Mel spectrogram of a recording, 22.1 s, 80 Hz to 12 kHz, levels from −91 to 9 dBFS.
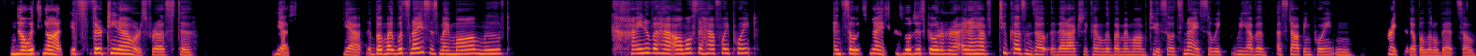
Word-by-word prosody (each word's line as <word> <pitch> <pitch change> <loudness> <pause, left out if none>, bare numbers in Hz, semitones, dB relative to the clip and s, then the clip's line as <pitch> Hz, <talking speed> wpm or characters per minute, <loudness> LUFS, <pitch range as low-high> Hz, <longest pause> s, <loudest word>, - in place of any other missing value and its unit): No, 215 +1 +5
it's 235 0 +5
not, 235 -2 +7
it's 230 +1 -3
13 260 0 +4
hours 220 -4 +2
for 175 - -3
us 165 0 -3
to 155 -4 -4 1.2
Yes. - - -3 0.7
Yeah, 175 -7 -2
but 230 +3 +4
my 230 0 +5
what's 255 +4 +2
nice 275 +2 +3
is 230 -1 -5
my 215 -1 +1
mom 225 +3 +2
moved 230 +1 0 1.5
kind 250 +2 -1
of 270 -1 0
a 255 - +6
ha 245 -2 +4
almost 250 +3 +2
a 260 - +3
halfway 250 +1 -1
point. 260 0 -4 1.1
And 225 -1 -2
so 225 0 +5
it's 220 -2 -5
nice 235 -5 0
'cause 215 -4 -10
we'll 230 0 +7
just 240 +1 -2
go 230 -2 +6
to 220 - +1
her 220 -1 -3
and 230 +2 0
I 225 - +2
have 225 -1 0
2 275 - -2
cousins 235 -6 -1
out 195 -2 -1
that 175 0 -3
actually 175 0 -4
kinda 180 -1 -8
live 175 -1 -7
by 180 -1 -3
my 170 0 -8
mom 175 -1 -7
too, 165 -1 -8
so 185 +4 -8
it's 180 +7 -12
nice, 185 -7 -3
so 180 - -9
we 175 0 -8
we 195 -1 -10
have 185 -1 -4
a 175 -3 -4
a 180 - -6
stopping 175 -1 -3
point 170 +2 -6
and 155 -1 -11 0.5
breaks 205 -2 +1
it - - -10
up 165 - -5
a - - -2
little 150 0 -6
bit, 140 - -7
so 150 +1 -9
220 Hz, 190 wpm, -22 LUFS, 175-240 Hz, 1.5 s, not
